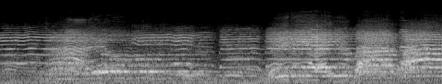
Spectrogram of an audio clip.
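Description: A women's choir of a Johane Masowe church congregation singing a hymn together, many voices at once.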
